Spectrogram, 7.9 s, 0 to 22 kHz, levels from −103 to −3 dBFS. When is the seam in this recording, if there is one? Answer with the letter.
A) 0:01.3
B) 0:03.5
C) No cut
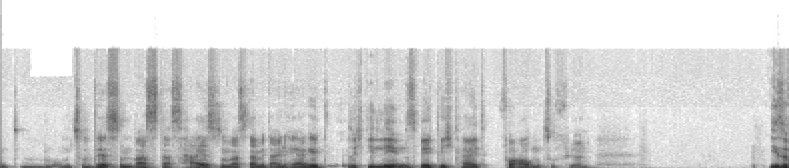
B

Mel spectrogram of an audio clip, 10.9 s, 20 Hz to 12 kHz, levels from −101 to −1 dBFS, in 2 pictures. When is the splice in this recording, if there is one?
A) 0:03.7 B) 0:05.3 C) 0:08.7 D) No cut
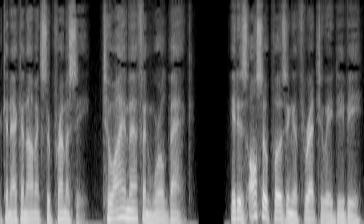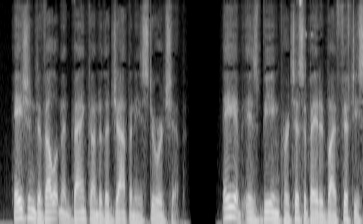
D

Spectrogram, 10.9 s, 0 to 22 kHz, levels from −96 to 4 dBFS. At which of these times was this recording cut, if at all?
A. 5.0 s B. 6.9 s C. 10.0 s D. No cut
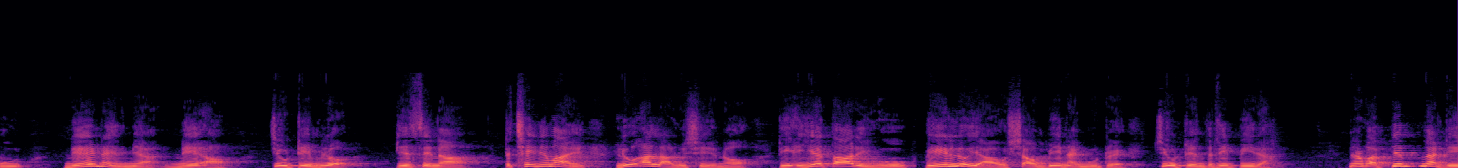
B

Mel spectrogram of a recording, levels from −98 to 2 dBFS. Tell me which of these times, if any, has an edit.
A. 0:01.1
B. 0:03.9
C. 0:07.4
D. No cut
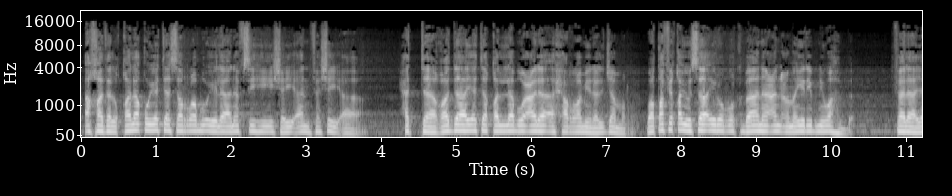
C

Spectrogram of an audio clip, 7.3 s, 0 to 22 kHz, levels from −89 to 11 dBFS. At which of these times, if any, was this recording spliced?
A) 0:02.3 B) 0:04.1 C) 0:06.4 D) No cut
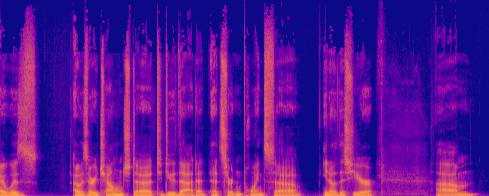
D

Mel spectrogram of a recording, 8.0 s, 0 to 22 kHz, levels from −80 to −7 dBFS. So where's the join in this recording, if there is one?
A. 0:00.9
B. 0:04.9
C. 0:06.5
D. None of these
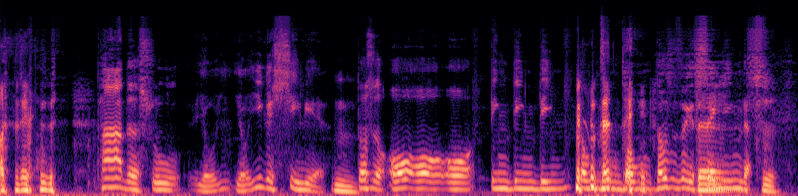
C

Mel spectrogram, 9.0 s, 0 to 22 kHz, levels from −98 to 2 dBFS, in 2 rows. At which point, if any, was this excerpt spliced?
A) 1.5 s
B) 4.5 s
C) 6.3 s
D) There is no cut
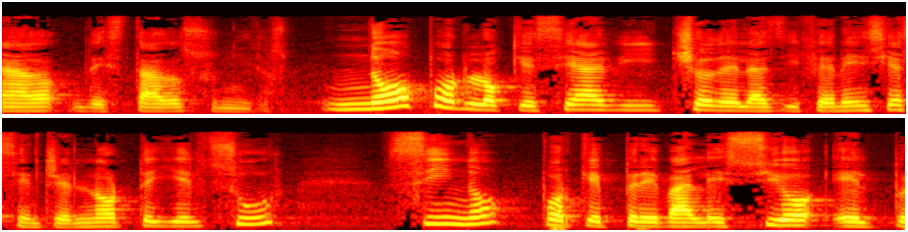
A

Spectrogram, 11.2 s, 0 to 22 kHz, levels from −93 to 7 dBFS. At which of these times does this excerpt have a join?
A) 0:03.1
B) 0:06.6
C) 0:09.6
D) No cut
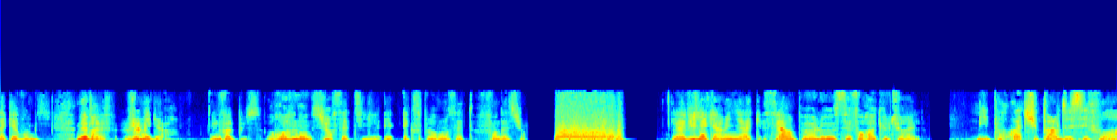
A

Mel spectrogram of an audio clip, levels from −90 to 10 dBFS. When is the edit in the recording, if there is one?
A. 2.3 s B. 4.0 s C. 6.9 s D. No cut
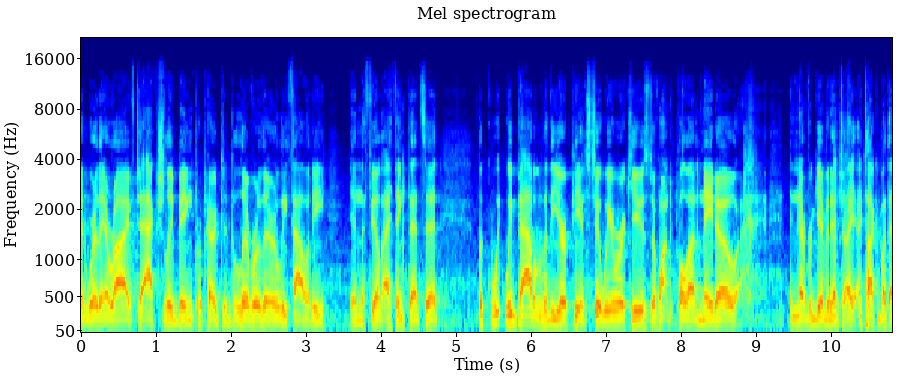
D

